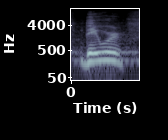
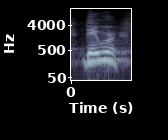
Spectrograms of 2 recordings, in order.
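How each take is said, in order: Both takes have the same delivery.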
